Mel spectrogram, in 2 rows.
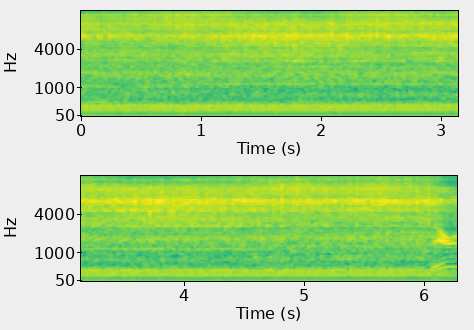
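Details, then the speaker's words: Champion 3400 dual fuel inverter generator, just after a mini tune-up with a new spark plug and an oil check, choke out: it starts right up and settles into a steady even drone with no misses, knocks or surging. Normal running. "it is, so it cranked right up."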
